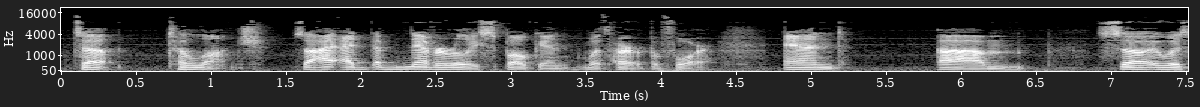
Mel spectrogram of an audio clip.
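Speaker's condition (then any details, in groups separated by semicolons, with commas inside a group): Stuttering; reducing speaking rate, softening blocks, subtle prolongations; much tension and odd breathing leading into further stutters on a recent day; repeated sounds, repeated words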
